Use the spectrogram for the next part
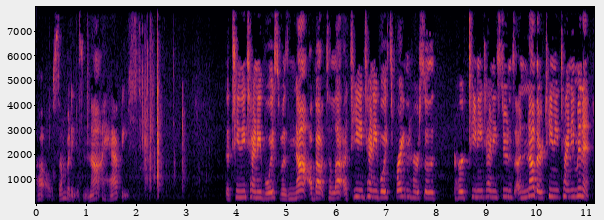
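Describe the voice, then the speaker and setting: A woman with a high voice reads aloud to young children. Her storytelling is expressive and interactive, pitched to draw little listeners in. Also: normal speed, slight background noise.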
